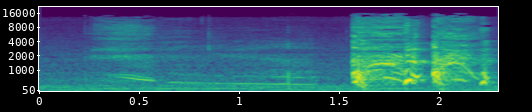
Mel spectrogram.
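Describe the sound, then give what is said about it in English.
A woman coughs and chokes in a quick cluster of harsh, loud bursts that follow a quieter opening. “Excuse me. Wow. She's already choking.”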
